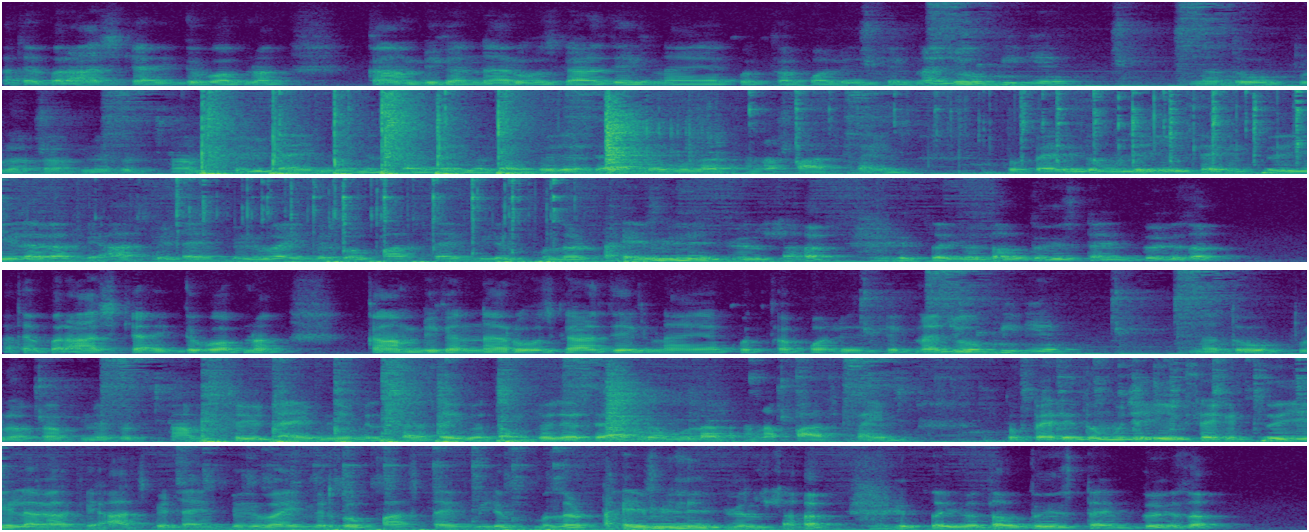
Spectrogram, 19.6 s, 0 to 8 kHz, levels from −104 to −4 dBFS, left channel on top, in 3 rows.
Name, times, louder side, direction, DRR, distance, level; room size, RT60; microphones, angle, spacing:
voice 1, 0.0-3.6 3.8-5.3 5.9-7.1 7.4-11.3 11.5-19.0, right 3 dB, 45° right, 5 dB, 0.4 m, -33 dB
sound 1, 3.8-12.0, right 2 dB, 80° right, 0.8 m, -49 dB
sound 2, 7.4-18.0, equal, 20° left, 0.6 m, -49 dB
sound 3, 7.5-9.2 9.5-10.7 11.0-13.0 13.5-13.6 13.8-16.2, left 4 dB, 90° left, 0.4 m, -33 dB
3.6 x 2.2 x 2.4 m, 0.36 s
head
